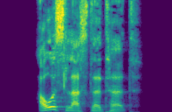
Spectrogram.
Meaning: inflection of auslasten: 1. second-person plural dependent preterite 2. second-person plural dependent subjunctive II
- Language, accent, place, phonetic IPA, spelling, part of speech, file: German, Germany, Berlin, [ˈaʊ̯sˌlastətət], auslastetet, verb, De-auslastetet.ogg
